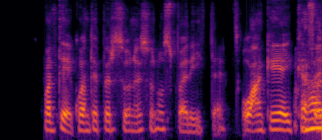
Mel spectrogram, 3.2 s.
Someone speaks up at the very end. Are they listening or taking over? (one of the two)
taking over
